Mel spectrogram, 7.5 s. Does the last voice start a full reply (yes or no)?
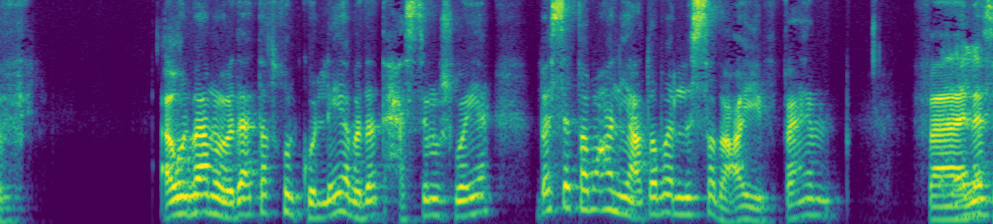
no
